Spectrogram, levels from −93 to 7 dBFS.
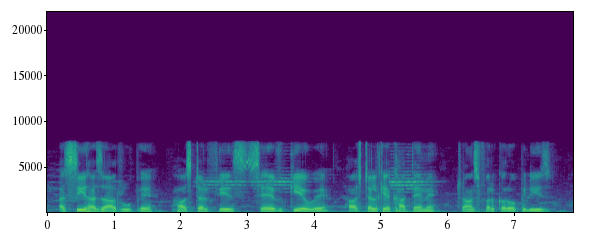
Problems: none marked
